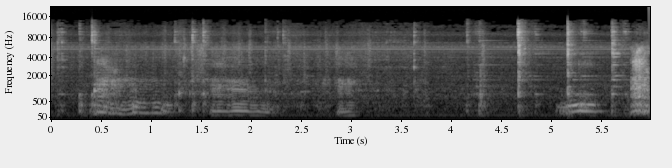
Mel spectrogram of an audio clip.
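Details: A male Shetland Sheepdog named Celtyr vocalizing: drawn-out, tonal, yowling barks with wavering pitch in several bursts, then a sharper cluster of louder barks near the end.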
